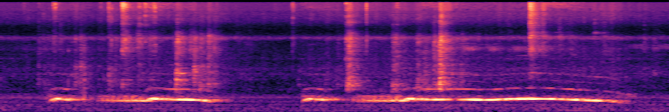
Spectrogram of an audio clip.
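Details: Two successive coos by a melodious pelung Barbary dove, each a short lead-in note then a prolonged, smooth low hum, the second stretching over three seconds, with light tapping noises.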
